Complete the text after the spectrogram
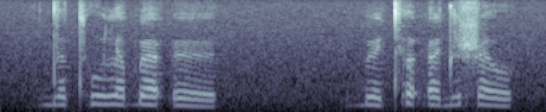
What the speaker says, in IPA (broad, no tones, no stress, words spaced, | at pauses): dɤtʰuləɓœ ʔø | ɓø tʰəʔœdəʂəʊ̯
